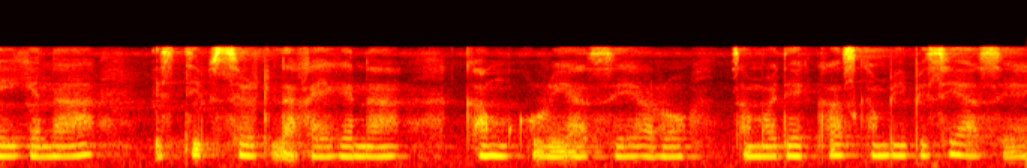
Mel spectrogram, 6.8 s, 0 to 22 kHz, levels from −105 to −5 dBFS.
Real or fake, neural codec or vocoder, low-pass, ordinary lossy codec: real; none; none; none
